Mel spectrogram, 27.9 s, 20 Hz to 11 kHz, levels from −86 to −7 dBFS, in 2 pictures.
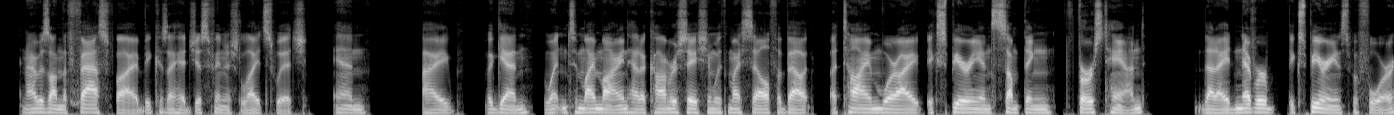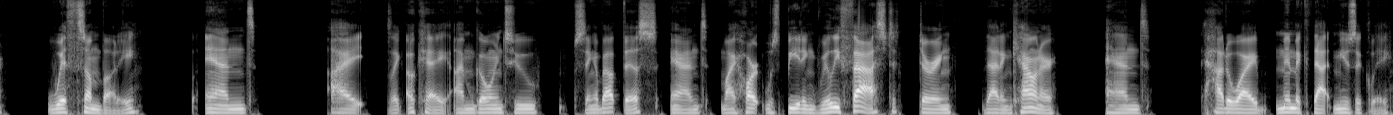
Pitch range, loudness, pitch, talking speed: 95-110 Hz, -24 LUFS, 100 Hz, 150 wpm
